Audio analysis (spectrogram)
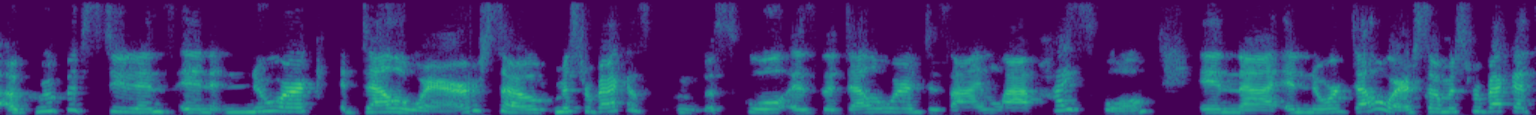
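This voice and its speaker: Very bright, encouraging woman host. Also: a little high. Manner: warm, encouraging, teacherly. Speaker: host of a virtual class meeting. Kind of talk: hosting a video call between classrooms. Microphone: video call.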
